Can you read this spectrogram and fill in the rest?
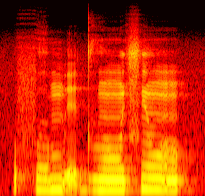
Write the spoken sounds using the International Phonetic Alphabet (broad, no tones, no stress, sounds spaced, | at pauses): f ə̤ m ḛ d ð õ sʲ õ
